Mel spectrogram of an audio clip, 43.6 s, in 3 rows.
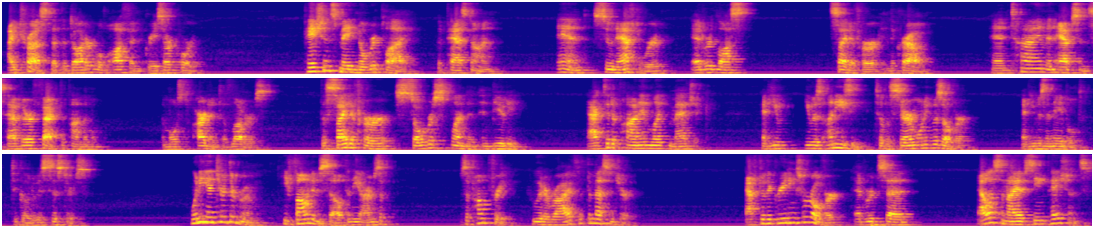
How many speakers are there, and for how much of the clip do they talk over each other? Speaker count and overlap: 1, no overlap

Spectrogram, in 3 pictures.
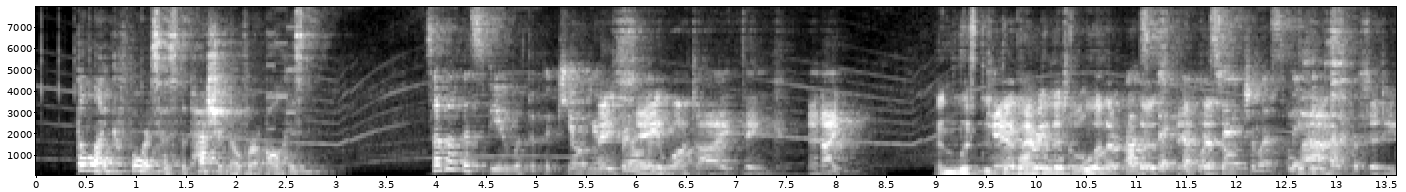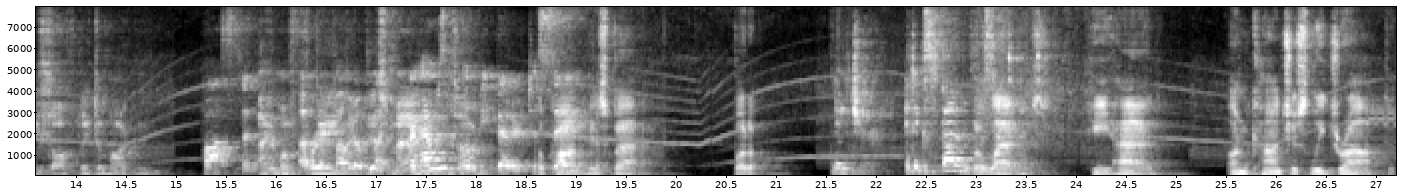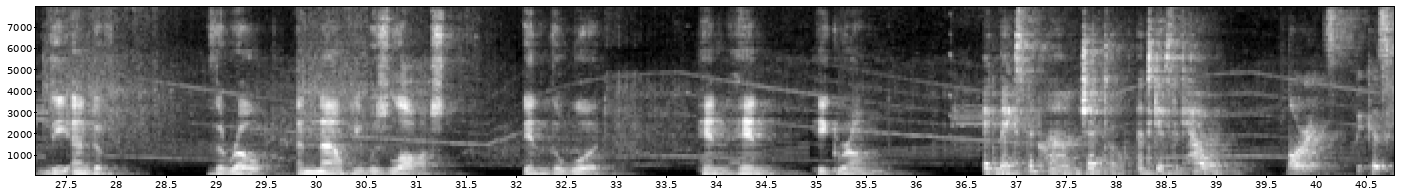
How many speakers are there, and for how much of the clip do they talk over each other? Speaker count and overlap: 4, about 19%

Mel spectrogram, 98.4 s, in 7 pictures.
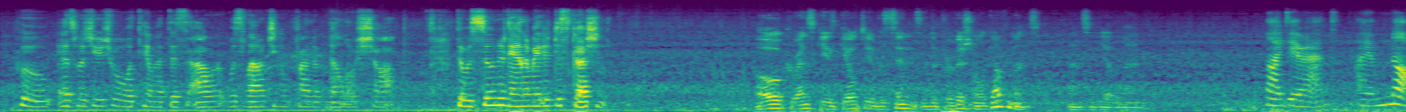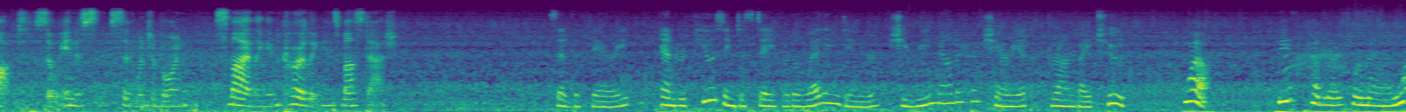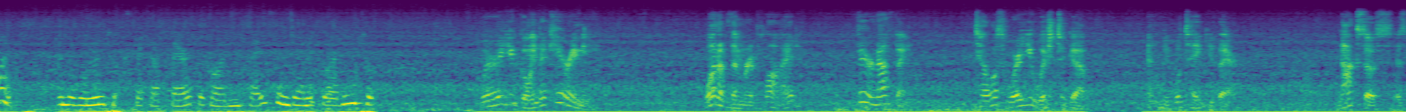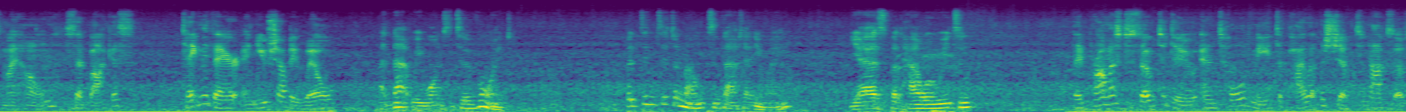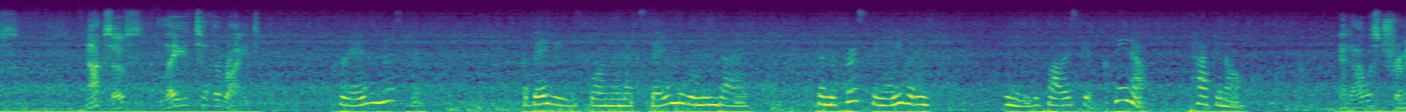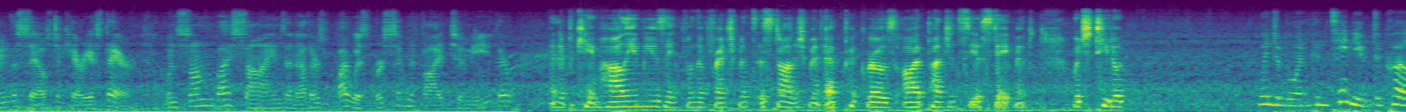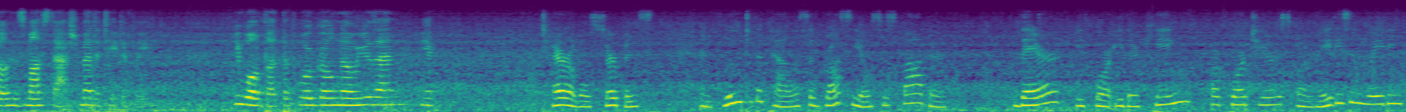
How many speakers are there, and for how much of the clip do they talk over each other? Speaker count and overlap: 6, no overlap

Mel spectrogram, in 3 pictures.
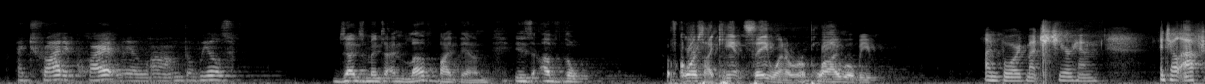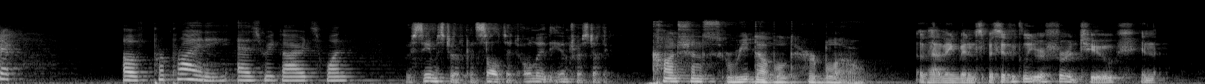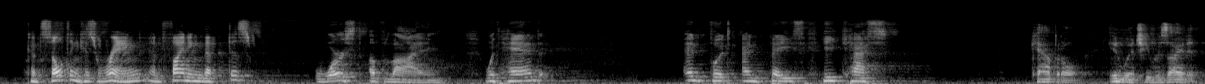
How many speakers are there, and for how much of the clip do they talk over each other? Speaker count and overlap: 9, no overlap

